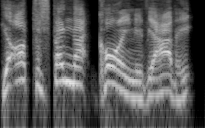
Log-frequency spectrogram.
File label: Male Dredger Idle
